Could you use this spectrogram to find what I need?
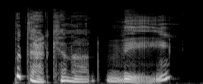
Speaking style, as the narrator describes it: she murmured

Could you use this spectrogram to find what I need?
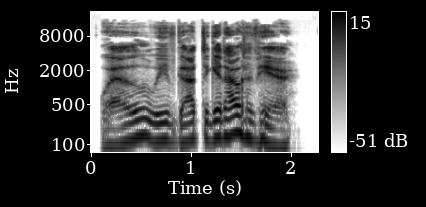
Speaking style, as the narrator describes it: he growled

